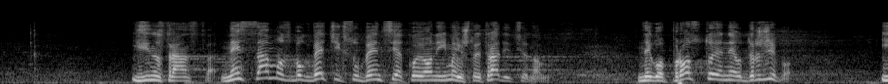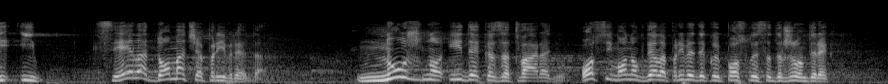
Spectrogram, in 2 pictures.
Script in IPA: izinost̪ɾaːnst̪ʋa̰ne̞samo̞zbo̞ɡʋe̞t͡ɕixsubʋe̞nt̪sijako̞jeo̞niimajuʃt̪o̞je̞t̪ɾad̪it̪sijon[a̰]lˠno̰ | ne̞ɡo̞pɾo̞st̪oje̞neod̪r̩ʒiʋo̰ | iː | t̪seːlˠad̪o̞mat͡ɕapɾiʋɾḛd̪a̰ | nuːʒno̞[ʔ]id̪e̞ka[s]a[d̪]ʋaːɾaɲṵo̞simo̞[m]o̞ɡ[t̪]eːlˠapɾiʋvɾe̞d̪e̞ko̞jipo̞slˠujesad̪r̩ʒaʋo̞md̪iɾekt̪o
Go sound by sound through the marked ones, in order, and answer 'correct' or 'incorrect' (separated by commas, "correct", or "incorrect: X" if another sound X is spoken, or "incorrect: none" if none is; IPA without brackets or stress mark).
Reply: correct, correct, incorrect: z, incorrect: t̪, incorrect: n, incorrect: d̪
